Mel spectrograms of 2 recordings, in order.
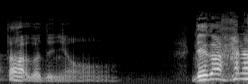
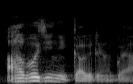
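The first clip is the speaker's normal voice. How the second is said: usual speaking voice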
